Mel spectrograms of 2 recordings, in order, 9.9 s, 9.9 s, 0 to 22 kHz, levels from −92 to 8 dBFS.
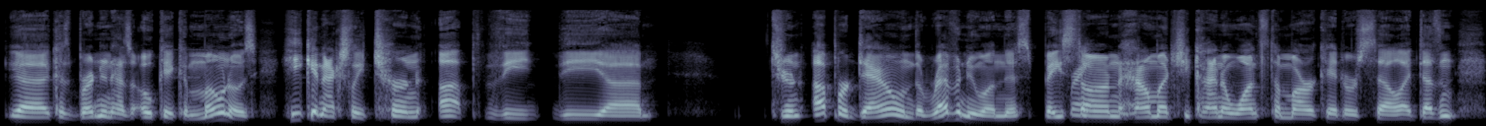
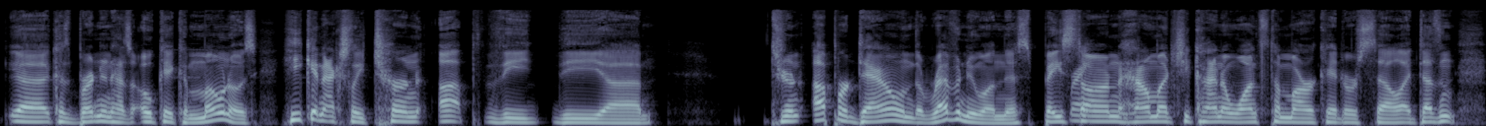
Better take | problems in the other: second | thin; very; fading below 350 Hz

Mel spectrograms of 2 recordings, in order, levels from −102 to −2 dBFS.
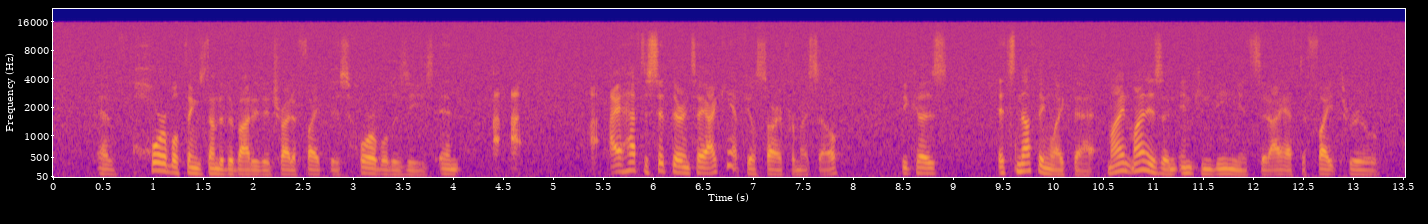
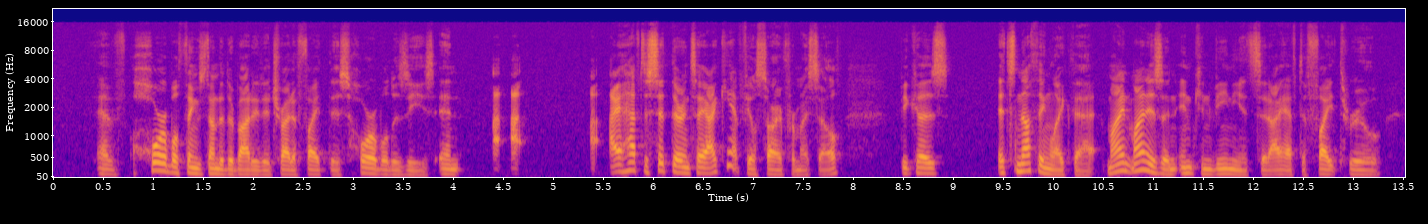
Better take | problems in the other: second | hiss; loud; throughout; 5 dB below the speech; faint in the second

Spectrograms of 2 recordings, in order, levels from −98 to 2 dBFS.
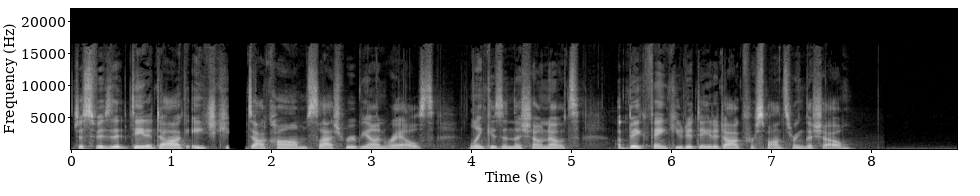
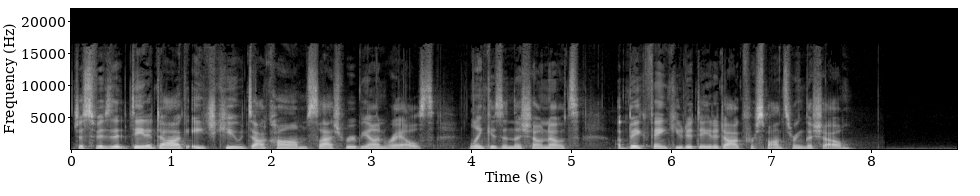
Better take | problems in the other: second | audio cutting out; at 1.5 s

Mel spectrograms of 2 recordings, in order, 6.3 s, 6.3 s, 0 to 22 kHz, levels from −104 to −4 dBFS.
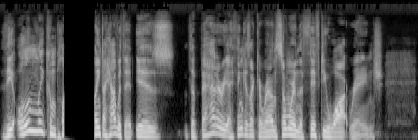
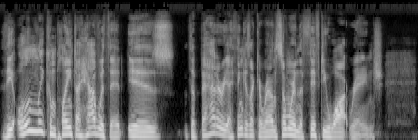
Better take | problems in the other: second | audio freezing; at 1 s

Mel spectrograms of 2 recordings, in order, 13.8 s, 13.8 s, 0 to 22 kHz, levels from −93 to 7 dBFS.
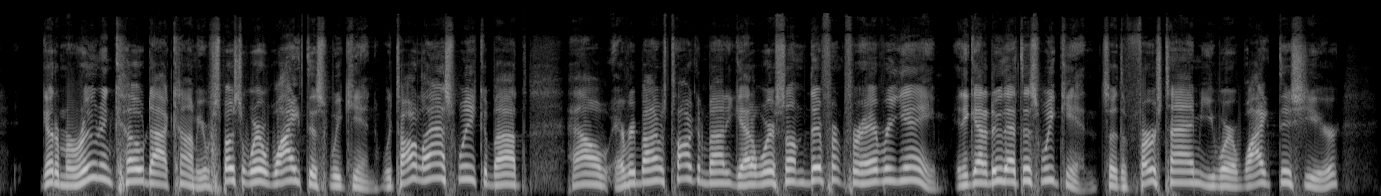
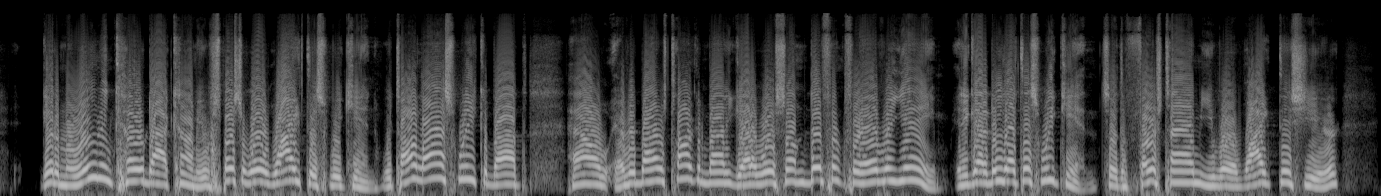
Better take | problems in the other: first | distortion; heavy; 6 dB below the speech

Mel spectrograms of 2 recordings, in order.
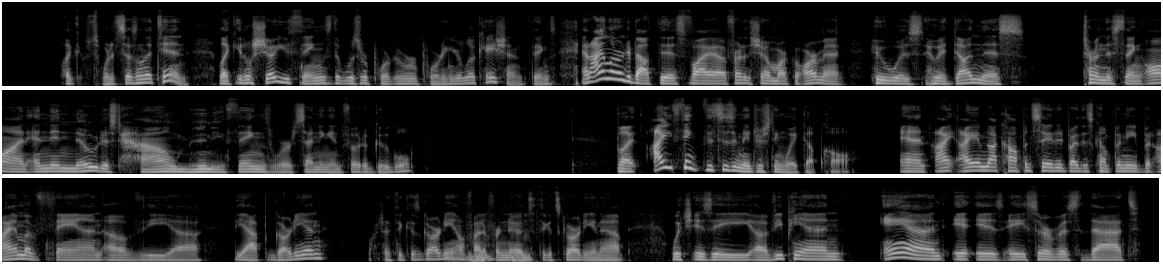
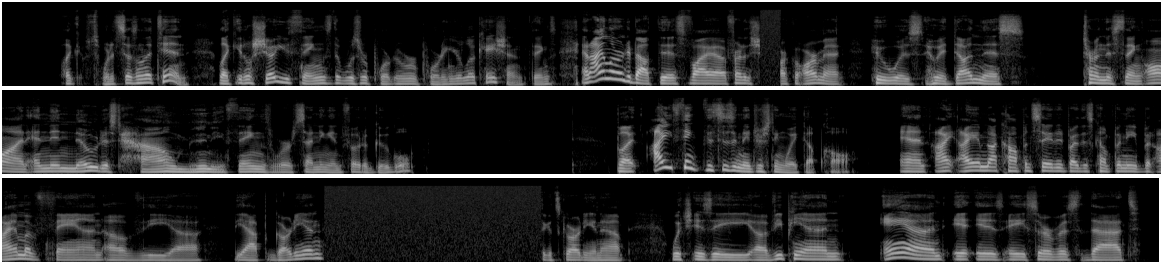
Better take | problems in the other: first | audio cutting out; filled with static; at 7.5 s and at 26 s for 2 s

